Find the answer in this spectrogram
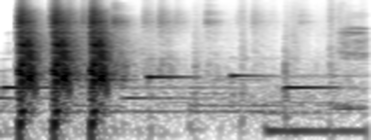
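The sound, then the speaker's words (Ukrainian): Three sharp, loud gunshots crack in quick succession as guards fire, followed by a quieter stretch of lingering ringing tones and a low hum, with no voices. “Потім забриніли постріли.”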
